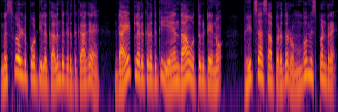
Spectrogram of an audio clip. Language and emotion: Tamil, sad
